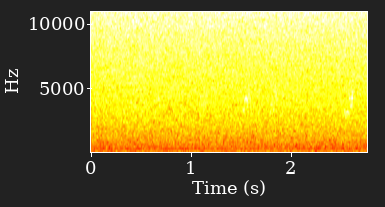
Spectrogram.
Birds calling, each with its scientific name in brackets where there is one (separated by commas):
House Finch (Haemorhous mexicanus)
